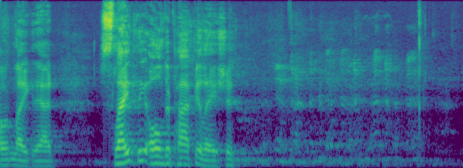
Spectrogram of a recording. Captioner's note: laughing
